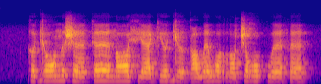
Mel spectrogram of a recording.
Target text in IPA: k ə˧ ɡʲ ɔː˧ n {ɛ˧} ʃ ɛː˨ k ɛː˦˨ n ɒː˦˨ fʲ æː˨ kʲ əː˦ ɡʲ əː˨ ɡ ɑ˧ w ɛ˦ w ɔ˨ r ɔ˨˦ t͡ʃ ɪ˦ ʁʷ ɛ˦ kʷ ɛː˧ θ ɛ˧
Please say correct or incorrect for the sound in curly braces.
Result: incorrect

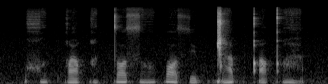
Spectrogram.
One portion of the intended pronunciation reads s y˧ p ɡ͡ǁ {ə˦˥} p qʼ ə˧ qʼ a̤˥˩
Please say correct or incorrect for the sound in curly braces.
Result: incorrect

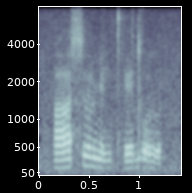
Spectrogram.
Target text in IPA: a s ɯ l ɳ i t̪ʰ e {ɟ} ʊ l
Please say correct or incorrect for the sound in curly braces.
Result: incorrect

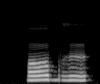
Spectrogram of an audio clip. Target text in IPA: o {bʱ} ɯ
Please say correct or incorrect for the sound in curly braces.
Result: correct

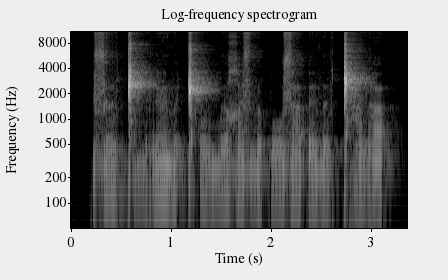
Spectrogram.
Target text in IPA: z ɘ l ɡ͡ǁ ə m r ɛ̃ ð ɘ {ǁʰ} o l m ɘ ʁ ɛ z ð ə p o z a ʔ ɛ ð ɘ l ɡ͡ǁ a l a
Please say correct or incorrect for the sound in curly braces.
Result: correct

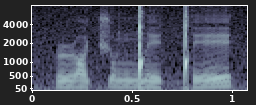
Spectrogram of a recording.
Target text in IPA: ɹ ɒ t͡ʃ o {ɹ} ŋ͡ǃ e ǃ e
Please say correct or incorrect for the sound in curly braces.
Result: incorrect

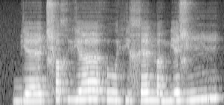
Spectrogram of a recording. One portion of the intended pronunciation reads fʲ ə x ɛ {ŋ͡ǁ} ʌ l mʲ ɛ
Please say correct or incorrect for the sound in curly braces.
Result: incorrect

